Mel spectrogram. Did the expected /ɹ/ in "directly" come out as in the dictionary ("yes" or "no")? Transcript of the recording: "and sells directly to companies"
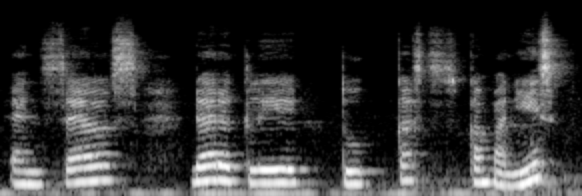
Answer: yes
